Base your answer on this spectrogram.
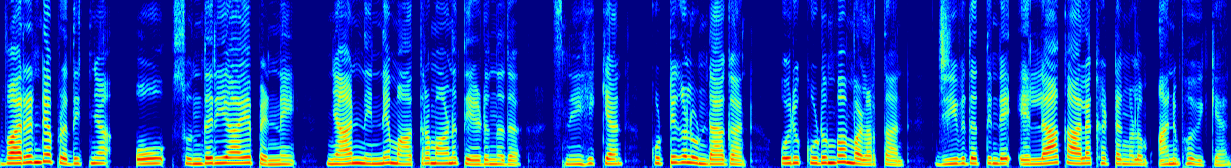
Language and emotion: Malayalam, neutral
